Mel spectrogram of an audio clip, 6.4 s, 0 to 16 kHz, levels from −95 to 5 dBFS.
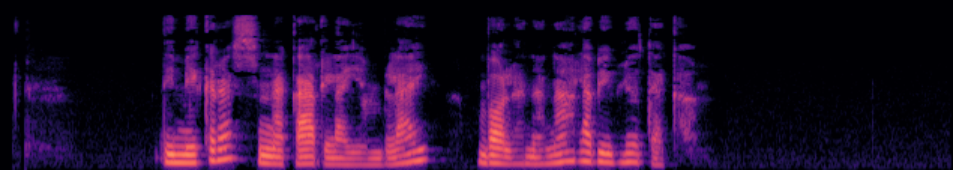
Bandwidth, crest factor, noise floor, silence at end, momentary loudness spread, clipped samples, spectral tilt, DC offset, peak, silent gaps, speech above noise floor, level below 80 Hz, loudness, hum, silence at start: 11.5 kHz; 26 dB; -78 dBFS; 1.75 s; 13 LU; under 0.1%; -6 dB/octave; under 0.1%; -6 dBFS; none; 50 dB; -78 dBFS; -28 LUFS; none; 1.1 s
